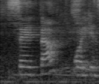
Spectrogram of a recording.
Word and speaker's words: zeta: And then the last letter, Zeta. zeta. Zeta. Zeta. Like a C sound. But in España, there's that sound, like in thick, See? our TH sound, theta.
